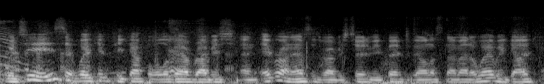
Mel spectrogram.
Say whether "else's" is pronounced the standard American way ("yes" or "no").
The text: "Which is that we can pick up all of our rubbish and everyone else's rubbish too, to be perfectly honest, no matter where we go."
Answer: yes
